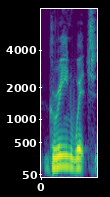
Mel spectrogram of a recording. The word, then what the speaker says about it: Greenwich: Greenwich, it's actually pronounced Greenwich.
